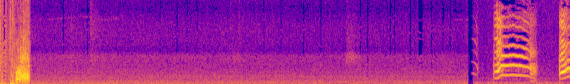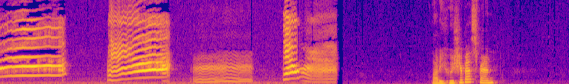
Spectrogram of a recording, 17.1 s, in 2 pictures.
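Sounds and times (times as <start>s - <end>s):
puppy howling: 7.1s - 9.6s, 10.2s - 13.7s.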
